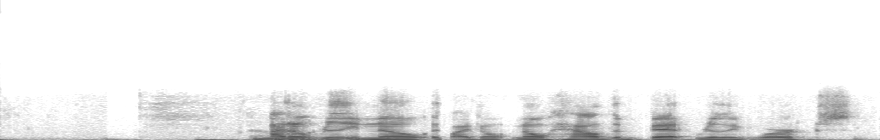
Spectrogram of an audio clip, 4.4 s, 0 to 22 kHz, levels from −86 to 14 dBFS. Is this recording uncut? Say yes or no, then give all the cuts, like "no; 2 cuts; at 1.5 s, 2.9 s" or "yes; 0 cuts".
no; 1 cut; at 2.2 s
